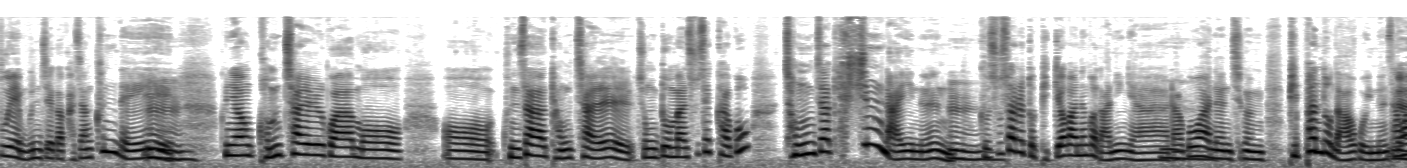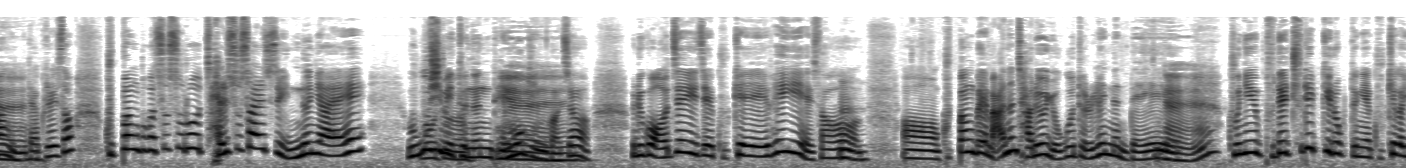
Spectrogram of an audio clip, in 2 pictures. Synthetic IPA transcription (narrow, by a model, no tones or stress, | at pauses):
bue̞mund͡ʑe̞ɡakad͡ʑaŋkʰɯnde̞ | kɯɲaŋkʌmt͡ɕʰaɭɡwamwʌ | ʌkunsʰaɡjʌŋt͡ɕʰaɭt͡ɕoŋdomansʰusʰe̞kʰaɡo | t͡ɕʌŋd͡ʑak̚he̞k̚ɕ͈imnainɯnkɯsʰusʰaɾɯɭt͈opik͈jʌɡanɯnɡʌdaɲiɲaɾaɡoɦanɯnt͡ɕiɡɯm | pipʰandonaoɡoinːɯnsʰaŋɦwaŋimɲidakɯɾe̞sʰʌkuk̚p͈aŋbuɡasʰusʰɯɾot͡ɕaɭsʰusʰaɦaɭs͈uinːɯɲae | uɡuɕʰimitɯnɯnte̞moɡinɡʌd͡ʑokɯɾiɡoʌd͡ʑe̞id͡ʑe̞kukʰe̞ɸwe̞ie̞sʰʌ | ʌkuk̚p͈aŋbue̞manɯnt͡ɕaɾujojoɡudɯɾɯɭhe̞nːɯnde̞ | kuɲipude̞t͡ɕʰuɾip̚k͈iɾok̚t͈ɯŋe̞kukʰe̞ɡa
